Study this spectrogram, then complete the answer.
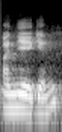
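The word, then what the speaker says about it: Онегин: his novel in verse Eugene anen pronounced y Anin in Russian as a deliberate provocation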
